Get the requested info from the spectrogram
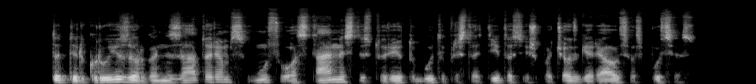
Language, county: Lithuanian, Klaipėda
